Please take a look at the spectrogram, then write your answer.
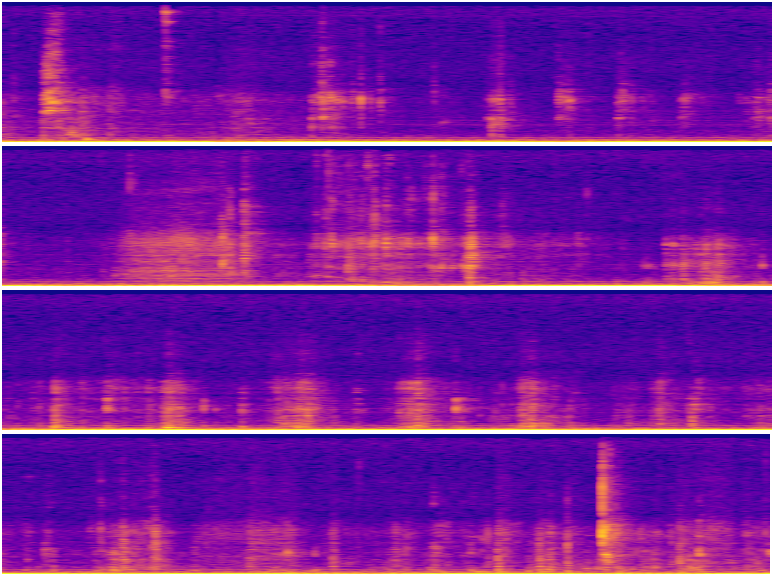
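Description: Crunchy bites and steady chewing of a Dave's Hot Chicken spicy tender, close to the mic, over a low hum with occasional murmuring.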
